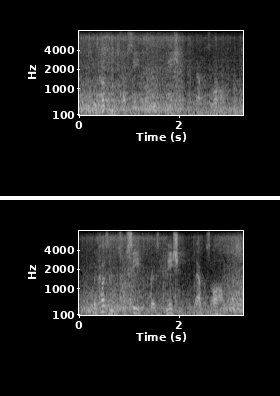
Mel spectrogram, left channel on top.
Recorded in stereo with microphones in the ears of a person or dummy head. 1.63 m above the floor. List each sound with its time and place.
0.3 s a man speaking: 85° right, 0.6 m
